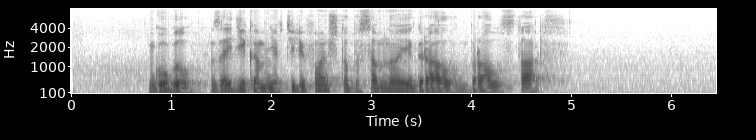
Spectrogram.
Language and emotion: Russian, neutral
